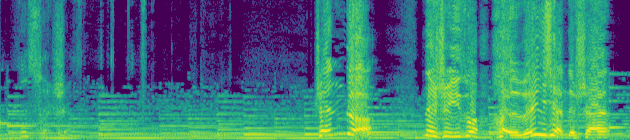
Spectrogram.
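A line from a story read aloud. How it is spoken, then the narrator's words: Monster mumbling. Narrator (Chinese): 大怪物嘟嘟囔囔地说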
